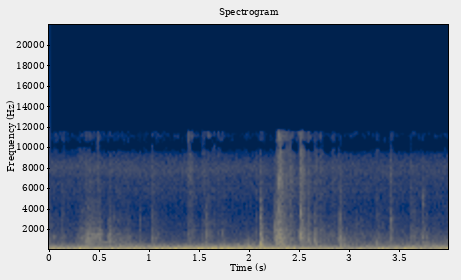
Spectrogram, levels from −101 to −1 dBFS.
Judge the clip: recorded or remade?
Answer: remade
